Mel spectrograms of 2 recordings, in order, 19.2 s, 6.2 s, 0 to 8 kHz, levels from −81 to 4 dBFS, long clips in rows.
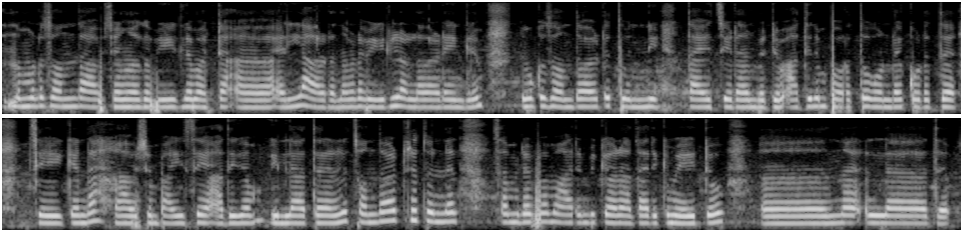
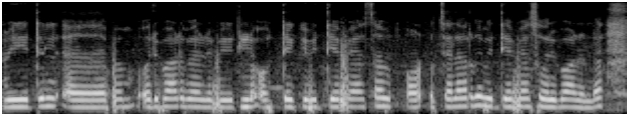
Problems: none marked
